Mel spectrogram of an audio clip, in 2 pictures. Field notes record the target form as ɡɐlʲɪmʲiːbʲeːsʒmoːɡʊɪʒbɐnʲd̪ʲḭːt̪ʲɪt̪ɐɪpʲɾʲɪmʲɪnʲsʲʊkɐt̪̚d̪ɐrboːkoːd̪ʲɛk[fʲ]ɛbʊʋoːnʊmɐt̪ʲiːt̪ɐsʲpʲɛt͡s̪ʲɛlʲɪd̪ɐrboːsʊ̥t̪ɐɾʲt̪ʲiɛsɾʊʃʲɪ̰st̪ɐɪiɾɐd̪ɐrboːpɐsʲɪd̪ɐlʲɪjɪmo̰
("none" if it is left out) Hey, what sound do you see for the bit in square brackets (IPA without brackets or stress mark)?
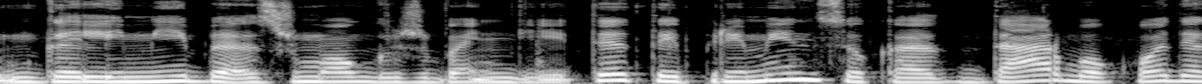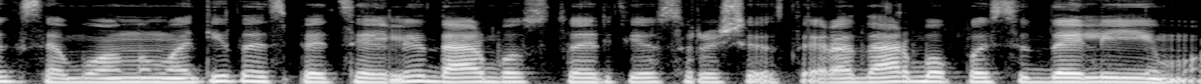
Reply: sʲ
